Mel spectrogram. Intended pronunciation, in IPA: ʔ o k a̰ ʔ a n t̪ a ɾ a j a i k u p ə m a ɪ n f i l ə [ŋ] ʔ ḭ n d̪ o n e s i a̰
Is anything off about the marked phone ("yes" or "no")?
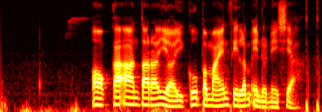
yes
